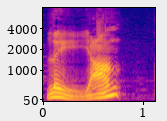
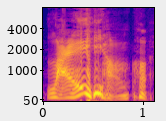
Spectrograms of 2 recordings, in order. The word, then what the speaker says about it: 耒阳: 你像耒阳啊，经常被读成莱阳，莱阳在山东那边，好吗？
